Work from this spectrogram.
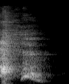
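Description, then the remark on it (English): A single sneeze: a sharp, noisy burst followed by a short voiced tail that fades out within half a second, then silence. “bless you. bless you.”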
